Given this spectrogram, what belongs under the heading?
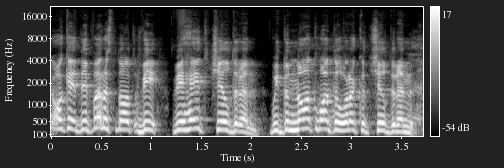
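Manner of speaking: high, hammed-up German accent delivering notes; mock German accent. German director giving script notes, mock German accent. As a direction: bluntly lay down demands in a thick German accent. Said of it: "directors sound like Hans and Franz".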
